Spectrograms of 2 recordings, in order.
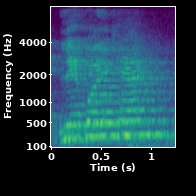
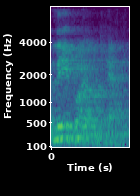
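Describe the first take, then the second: First: "Live" said short, like the verb to live; "Live while you can", slow, with a clipped short i in "Live"; "Live" as in living. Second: "Leave" stretched long, like going away; "Leave while you can", lower and softer, long ee in "Leave"; "Leave" as in to depart. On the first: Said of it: "Is she saying". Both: Shown as a demonstration.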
